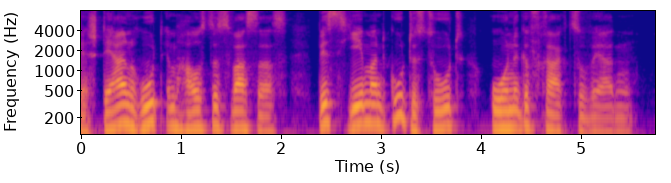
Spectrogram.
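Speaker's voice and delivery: ordinary delivery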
